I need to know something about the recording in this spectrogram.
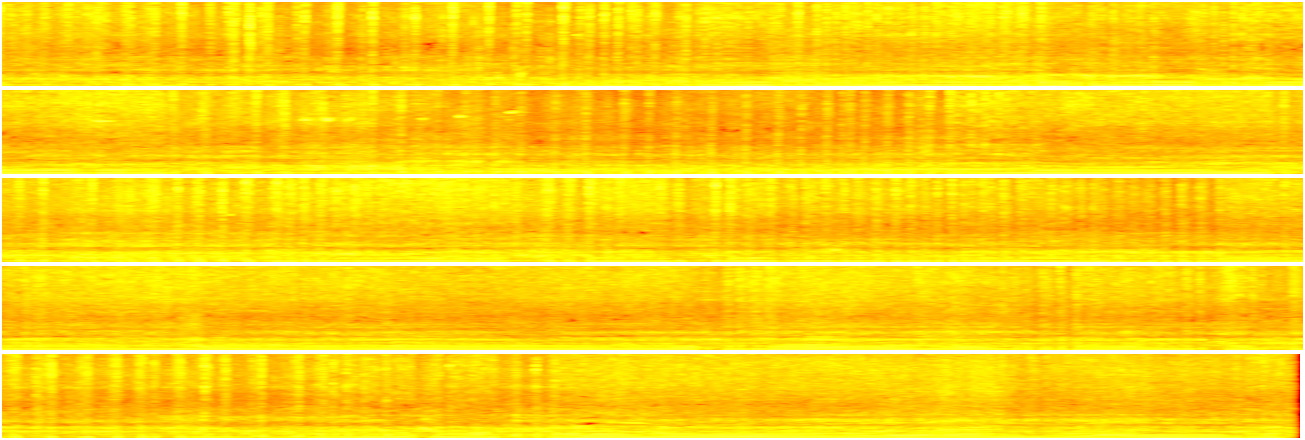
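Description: Dirt bike engine running under way, its pitch rising and falling over and over as the throttle is opened and closed, the swings most marked in the second half.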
